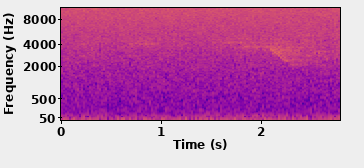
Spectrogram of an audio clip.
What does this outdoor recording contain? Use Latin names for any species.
Catharus fuscescens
